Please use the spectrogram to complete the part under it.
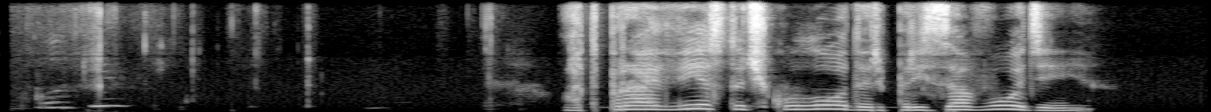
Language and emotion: Russian, angry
